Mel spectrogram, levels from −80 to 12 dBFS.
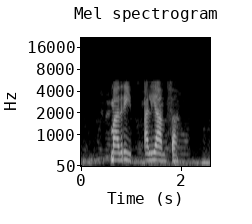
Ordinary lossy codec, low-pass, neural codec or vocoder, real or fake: AAC, 48 kbps; 5.4 kHz; none; real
